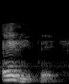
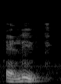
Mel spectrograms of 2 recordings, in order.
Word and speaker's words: elite: También hemos mencionado la palabra élite, aunque como te vuelvo a aclarar, la pronunciación correcta es elite.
